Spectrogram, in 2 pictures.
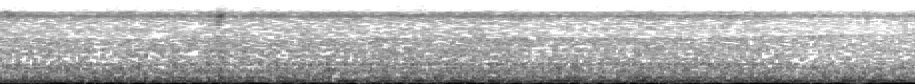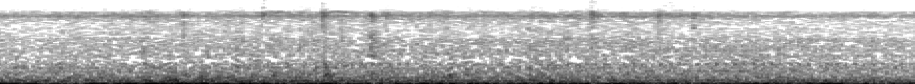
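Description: Steady low rumble of a truck's engine and tyres, heard from inside the cab while driving at an even speed.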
